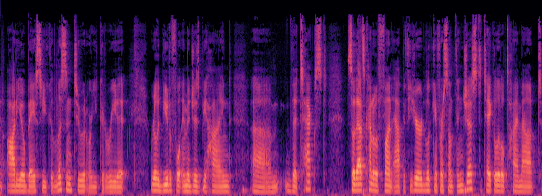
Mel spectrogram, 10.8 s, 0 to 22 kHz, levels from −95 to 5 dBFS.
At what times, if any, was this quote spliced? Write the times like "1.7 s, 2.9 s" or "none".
none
